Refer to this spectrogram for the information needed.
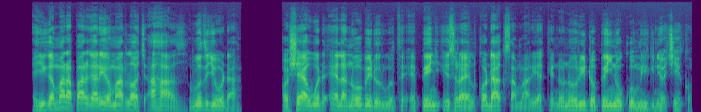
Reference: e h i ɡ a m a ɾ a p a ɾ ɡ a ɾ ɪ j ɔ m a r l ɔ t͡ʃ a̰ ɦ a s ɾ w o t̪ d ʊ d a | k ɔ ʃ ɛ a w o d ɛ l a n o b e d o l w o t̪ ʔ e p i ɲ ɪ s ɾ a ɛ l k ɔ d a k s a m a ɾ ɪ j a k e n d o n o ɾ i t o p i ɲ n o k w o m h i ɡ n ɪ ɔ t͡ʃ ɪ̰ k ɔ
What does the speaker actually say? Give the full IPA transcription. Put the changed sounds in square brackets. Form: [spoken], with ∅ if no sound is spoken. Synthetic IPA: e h i ɡ a m a ɾ a p a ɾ ɡ a ɾ ɪ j ɔ m a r l ɔ t͡ʃ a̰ ɦ a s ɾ w o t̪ [d͡ʒ] ʊ d a | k ɔ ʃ ɛ a w o d ɛ l a n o b e d o [ɾ] w o t̪ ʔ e p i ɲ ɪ s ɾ a ɛ l k ɔ d a k s a m a ɾ ɪ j a k e n d o n o ɾ i t o p i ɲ n o k w o m h i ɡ n ɪ ɔ t͡ʃ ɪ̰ k ɔ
